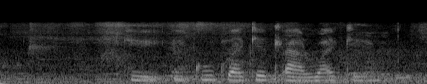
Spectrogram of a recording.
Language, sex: Southern Sotho, female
